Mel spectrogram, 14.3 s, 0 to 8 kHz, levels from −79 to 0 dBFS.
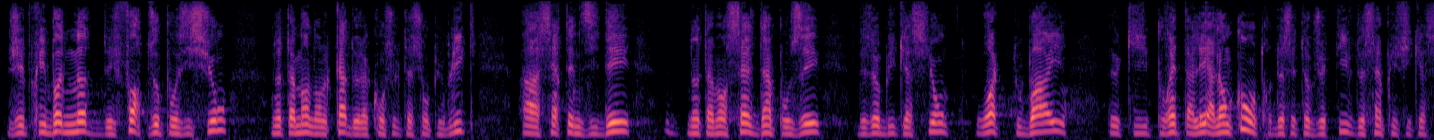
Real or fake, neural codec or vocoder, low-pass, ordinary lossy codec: fake; codec, 16 kHz, 16 kbps, FunCodec, trained on Chinese and English, 50 frames a second; none; none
